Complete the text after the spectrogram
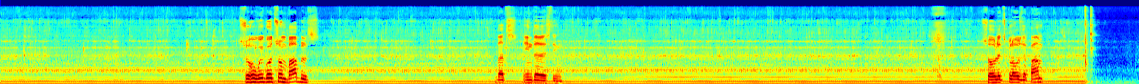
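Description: A vacuum pump hums steadily.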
